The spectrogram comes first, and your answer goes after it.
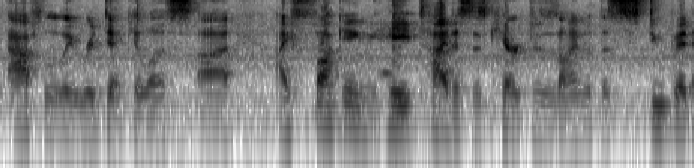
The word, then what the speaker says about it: Titus: A lot has been said about Titus, or Titus. I think Titus, that's how you pronounce his name.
